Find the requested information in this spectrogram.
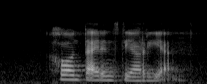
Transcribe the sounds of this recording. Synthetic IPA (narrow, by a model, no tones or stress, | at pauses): χɑːntɛjdənsdiɐɾiə̰n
